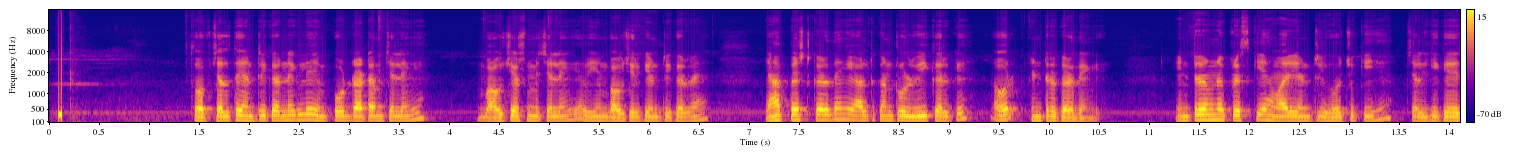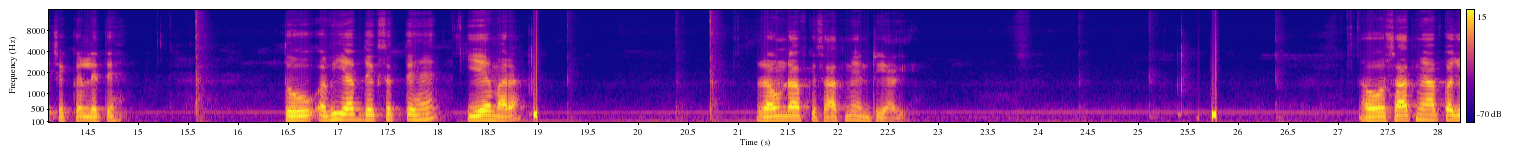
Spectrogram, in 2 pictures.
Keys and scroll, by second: 0.0 Escape, 4.1 Down, 7.1 ctrl+alt+v, 11.6 Escape, 18.1 Escape, 20.2 Down, 24.2 Escape, 26.2 Escape.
